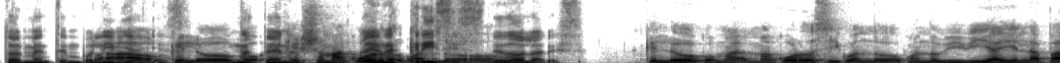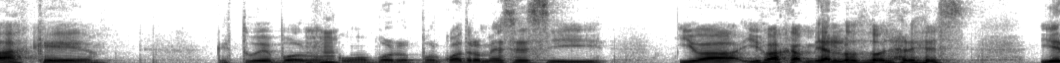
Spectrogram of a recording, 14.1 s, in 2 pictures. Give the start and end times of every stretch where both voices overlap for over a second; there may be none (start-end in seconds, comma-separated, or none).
0.6-3.6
